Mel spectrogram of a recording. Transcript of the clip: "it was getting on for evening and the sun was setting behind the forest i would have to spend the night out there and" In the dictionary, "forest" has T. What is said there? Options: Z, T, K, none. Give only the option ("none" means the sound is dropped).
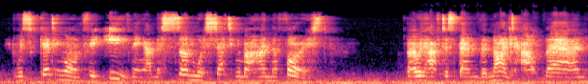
T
